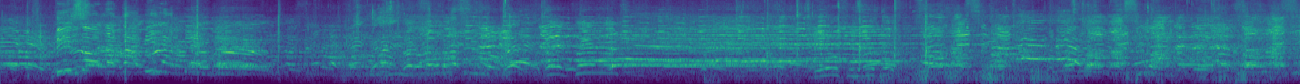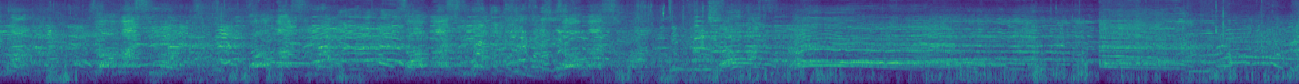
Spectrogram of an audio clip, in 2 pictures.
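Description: A crowd of men and women sings and chants loudly outdoors.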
